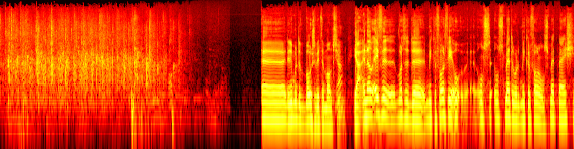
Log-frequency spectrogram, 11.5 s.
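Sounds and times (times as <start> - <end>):
audience applause: 0.0 - 3.8
speech: 5.2 - 11.4.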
